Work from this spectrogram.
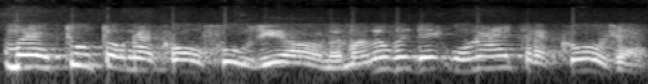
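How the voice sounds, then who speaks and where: Noticeable background noise under a man's moderately paced speech, full of very wide pitch swings. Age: 80s+. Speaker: caller. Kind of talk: call-in complaint. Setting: phone call. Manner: animated.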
